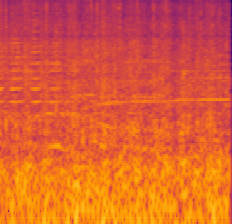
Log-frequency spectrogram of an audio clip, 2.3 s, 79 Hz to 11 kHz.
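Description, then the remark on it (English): Racing bicycles speed down the final straight of stage one of the 2018 Tour de Yorkshire as the field comes through after the winner, a steady, dense rushing roar with a heavy low rumble and a thin sustained whine riding on top, with no voices. “You can hear the bikes coming through and the speed they're making down this final straight.”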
